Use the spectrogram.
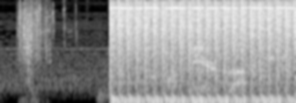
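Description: Dense, continuous automatic gunfire erupts abruptly in a Call of Duty Mobile battle royale match, loud and rapid-fire after a quieter moment with faint chatter, sustained without pause to the end.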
